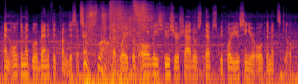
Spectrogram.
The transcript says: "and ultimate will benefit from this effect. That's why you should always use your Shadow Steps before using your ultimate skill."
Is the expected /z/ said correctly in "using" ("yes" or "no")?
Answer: no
